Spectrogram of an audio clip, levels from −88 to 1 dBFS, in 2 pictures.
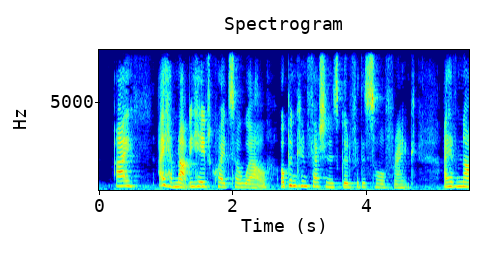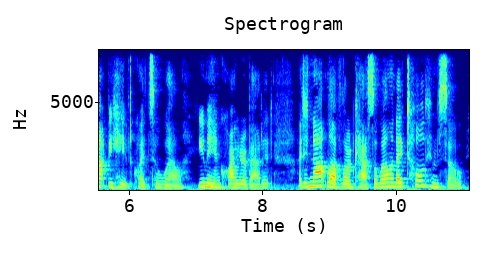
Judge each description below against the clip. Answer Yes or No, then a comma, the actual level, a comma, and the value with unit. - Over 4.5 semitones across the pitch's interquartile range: No, average, 3.9 semitones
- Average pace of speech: No, fast, 210 wpm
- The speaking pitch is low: No, high, 220 Hz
